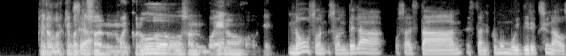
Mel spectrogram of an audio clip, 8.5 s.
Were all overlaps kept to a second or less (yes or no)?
yes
